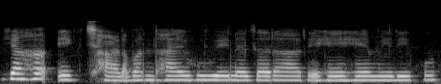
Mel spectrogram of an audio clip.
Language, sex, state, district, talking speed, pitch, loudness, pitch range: Hindi, female, Chhattisgarh, Raipur, 150 wpm, 195 Hz, -18 LUFS, 195-205 Hz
